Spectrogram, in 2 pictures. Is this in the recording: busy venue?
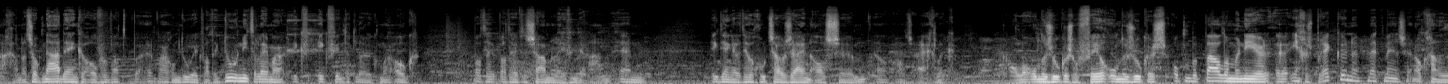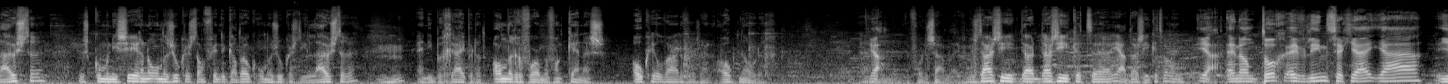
yes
